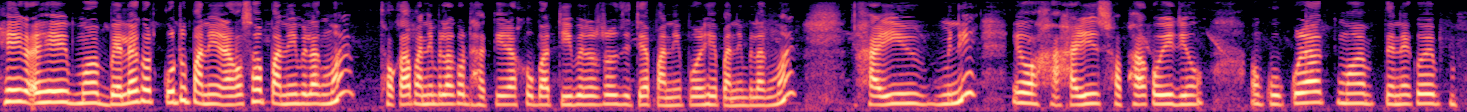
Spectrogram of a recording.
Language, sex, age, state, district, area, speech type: Assamese, female, 45-60, Assam, Dibrugarh, rural, spontaneous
